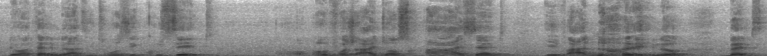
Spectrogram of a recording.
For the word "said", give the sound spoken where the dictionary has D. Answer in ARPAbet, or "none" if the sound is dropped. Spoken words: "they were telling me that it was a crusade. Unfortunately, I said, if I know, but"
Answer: D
